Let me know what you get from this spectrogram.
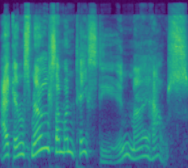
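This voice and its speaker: In a squeaky, fairly high-pitched put-on character voice, the speaker goes at a fairly slow pace. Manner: menacing, cackling.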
